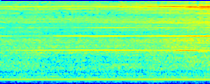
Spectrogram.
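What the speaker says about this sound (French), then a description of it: "donc là, vous avez en même temps le son, hein, de l'aspirateur" Vacuum cleaner running on a carpet, a steady whining motor hum with a constant pitch and broadband airflow hiss, close and uninterrupted.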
